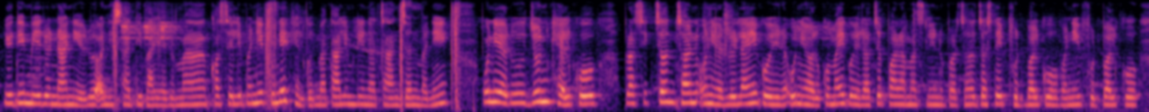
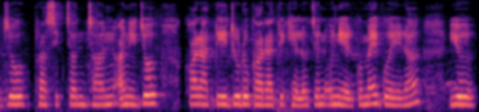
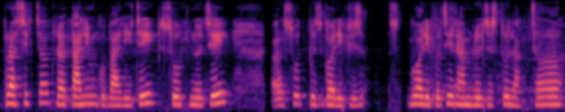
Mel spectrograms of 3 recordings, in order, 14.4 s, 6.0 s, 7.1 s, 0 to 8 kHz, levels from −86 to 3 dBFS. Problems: none marked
